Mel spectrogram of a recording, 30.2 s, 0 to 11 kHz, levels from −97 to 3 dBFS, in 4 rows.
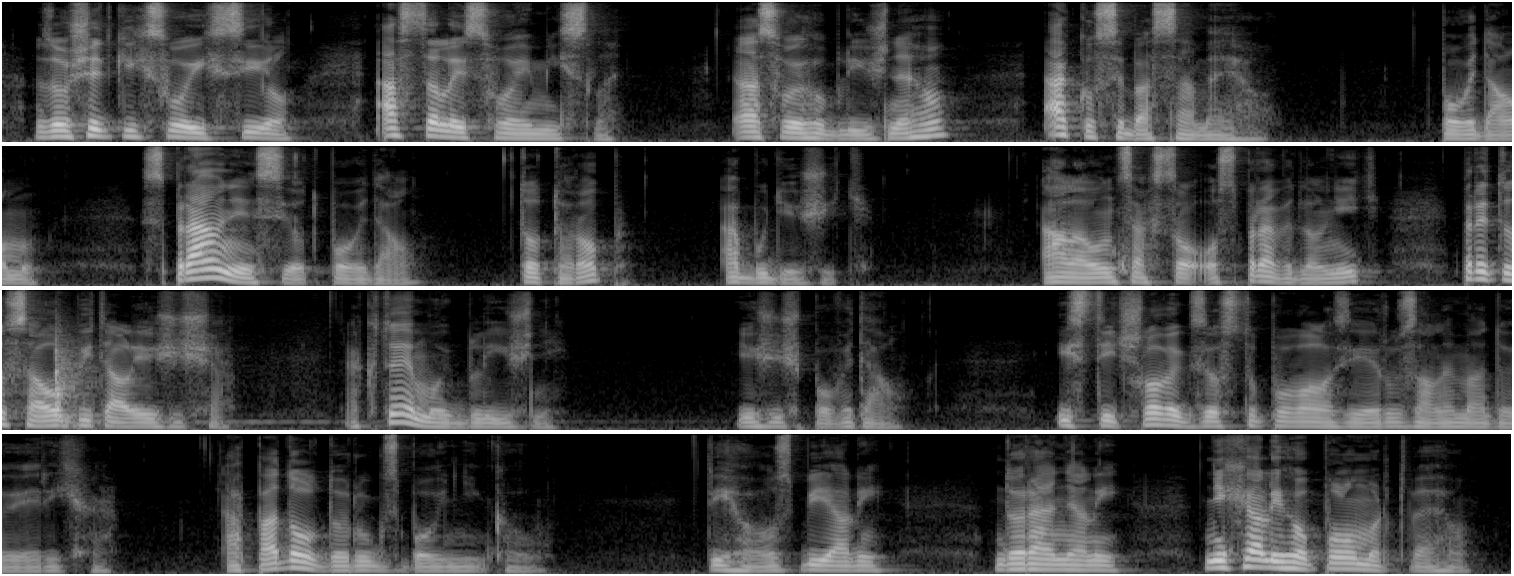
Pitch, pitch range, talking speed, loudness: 100 Hz, 90-120 Hz, 120 wpm, -30 LUFS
